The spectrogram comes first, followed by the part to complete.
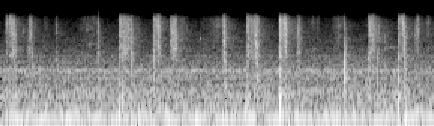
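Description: A deck of tarot cards being shuffled by hand: a quick, irregular run of short papery flicks and slaps of card on card. A steady low hum sits underneath.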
